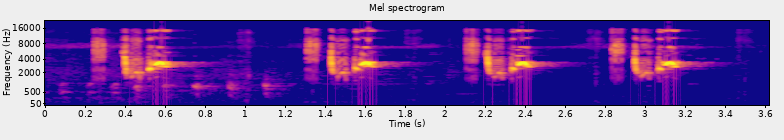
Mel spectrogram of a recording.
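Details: Bar-winged prinia, male and female singing together or in turn; loud sharp chirped phrases with a buzzy downward flick, repeated about every 0.7 seconds, with softer chatter at the start.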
